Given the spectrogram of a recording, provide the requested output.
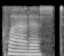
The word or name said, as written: cladist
